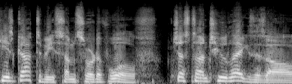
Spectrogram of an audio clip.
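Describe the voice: A put-on character voice, robotic in sound, delivered at a moderate pace. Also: man.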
